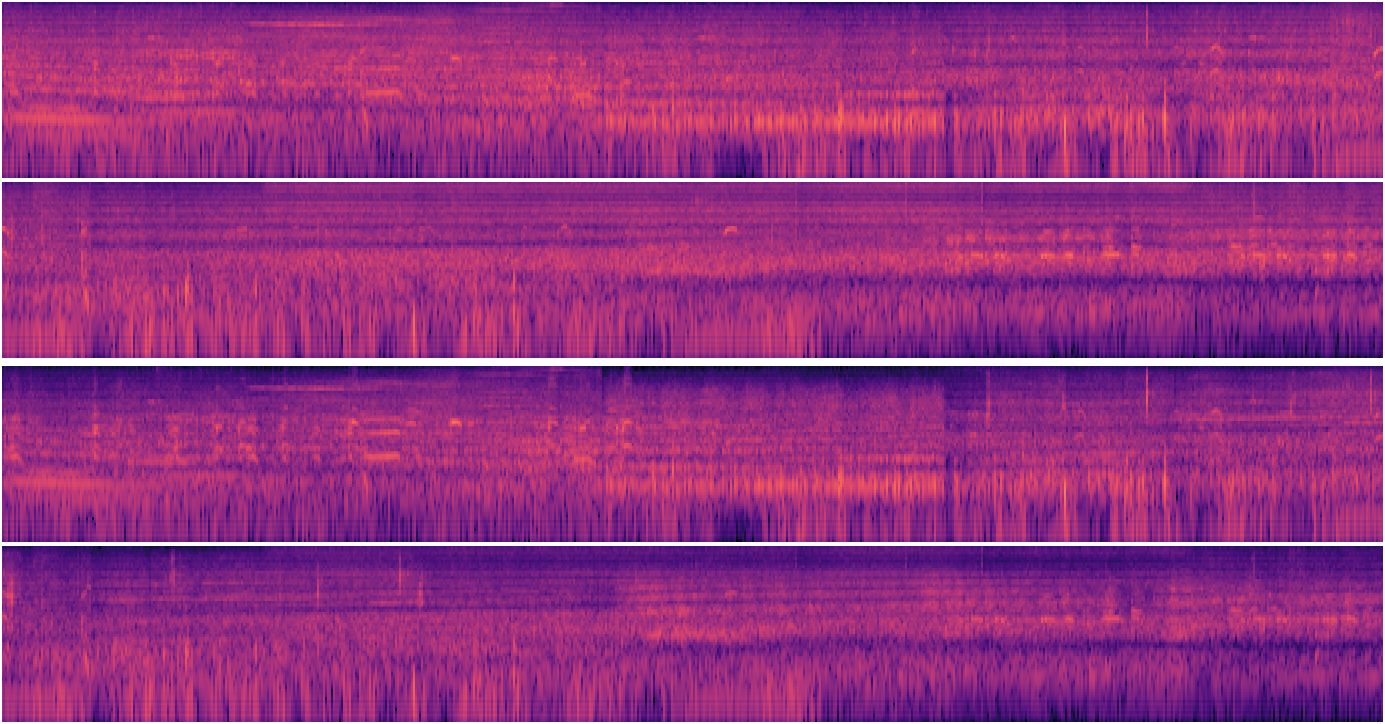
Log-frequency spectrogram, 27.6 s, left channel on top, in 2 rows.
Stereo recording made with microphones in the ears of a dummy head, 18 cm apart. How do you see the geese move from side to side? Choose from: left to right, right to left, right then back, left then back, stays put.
right to left.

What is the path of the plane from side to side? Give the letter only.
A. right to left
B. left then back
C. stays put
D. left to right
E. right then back
D.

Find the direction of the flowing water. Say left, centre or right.
left.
